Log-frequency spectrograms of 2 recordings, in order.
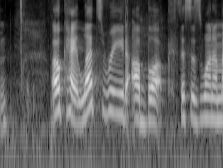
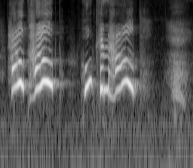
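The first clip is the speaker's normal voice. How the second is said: high, loud little duck crying help; duck calling for help; 14 semitones higher, 8 dB louder than usual. Acted. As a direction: squeak out a panicky call for help.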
